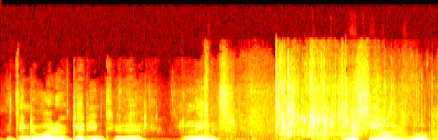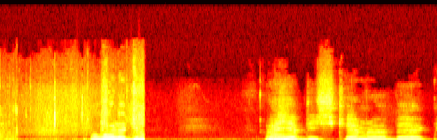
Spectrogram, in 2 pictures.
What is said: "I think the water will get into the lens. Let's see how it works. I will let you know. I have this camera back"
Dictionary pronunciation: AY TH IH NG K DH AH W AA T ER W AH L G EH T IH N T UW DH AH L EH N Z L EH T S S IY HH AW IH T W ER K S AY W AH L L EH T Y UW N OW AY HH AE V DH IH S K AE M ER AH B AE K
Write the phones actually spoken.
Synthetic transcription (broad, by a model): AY T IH NG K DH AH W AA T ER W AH G EH T IH N T UW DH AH L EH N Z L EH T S S IY HH AW IH T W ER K AY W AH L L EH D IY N AY HH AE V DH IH S K AE M ER AH B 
